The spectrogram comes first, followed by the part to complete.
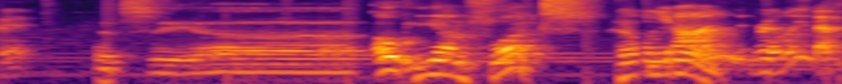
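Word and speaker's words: Aeon: I've never heard it let's see uh oh ion flux hell really that's how you say it yeah Eon flux is awesome what's that it's a cartoon from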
